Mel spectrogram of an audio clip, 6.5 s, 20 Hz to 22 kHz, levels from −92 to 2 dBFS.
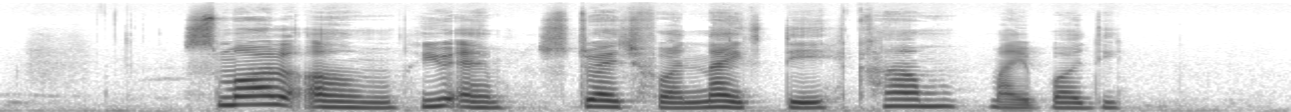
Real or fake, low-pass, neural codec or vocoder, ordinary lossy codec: real; 19.8 kHz; none; none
